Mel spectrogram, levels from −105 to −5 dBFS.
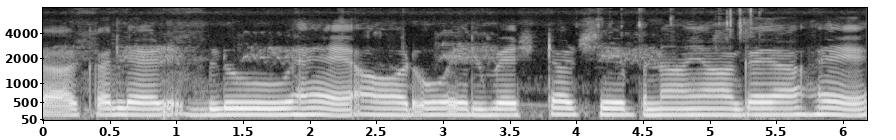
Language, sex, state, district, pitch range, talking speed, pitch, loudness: Hindi, male, Bihar, West Champaran, 160-165 Hz, 105 wpm, 165 Hz, -11 LUFS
